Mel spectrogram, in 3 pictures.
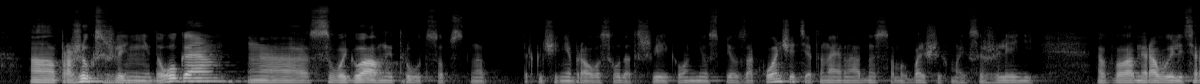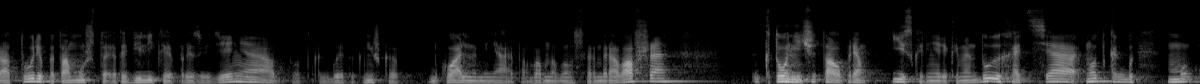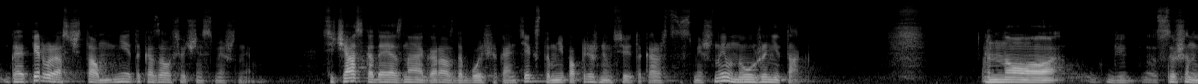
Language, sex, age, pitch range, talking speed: Russian, male, 30-49, 90-110 Hz, 135 wpm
